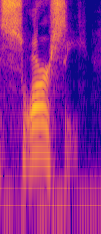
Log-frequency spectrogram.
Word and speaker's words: Saoirse: Saoirse. It's Swarcy.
